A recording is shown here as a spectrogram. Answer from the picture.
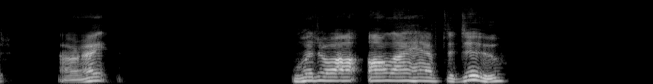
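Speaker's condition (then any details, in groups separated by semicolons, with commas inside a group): ALS; formerly paralyzed, wheelchair, now walking again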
